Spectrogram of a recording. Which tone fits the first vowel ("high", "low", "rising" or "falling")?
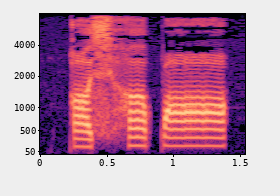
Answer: low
